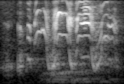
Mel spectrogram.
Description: monkey

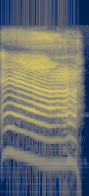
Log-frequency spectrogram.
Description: AHH

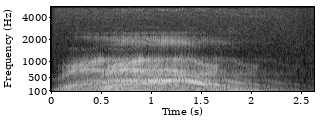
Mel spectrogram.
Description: alien, water

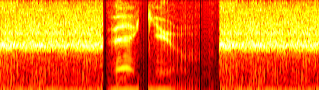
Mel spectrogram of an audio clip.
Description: vacuum

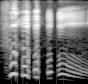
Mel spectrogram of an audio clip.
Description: laff

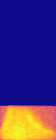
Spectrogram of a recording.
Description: swish

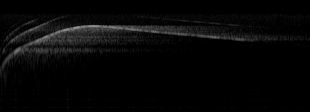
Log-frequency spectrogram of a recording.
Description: WHISTL

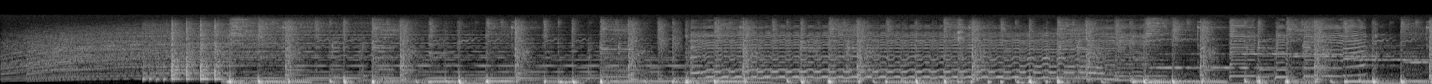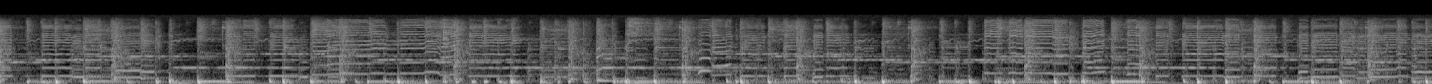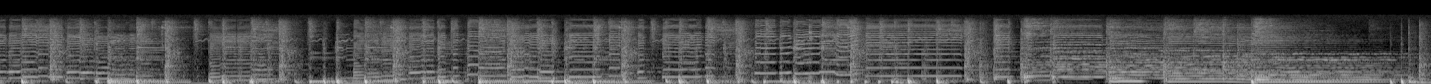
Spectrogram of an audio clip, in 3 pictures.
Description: sax

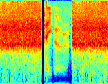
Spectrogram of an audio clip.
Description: paper

